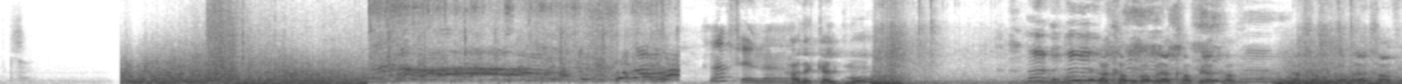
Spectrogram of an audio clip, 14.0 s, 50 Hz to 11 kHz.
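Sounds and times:
bomb explosion in Idlib Syria: 0:01.2 - 0:04.4, 0:08.7 - 0:10.3, 0:12.7 - 0:14.0
laughter: 0:03.7 - 0:06.8, 0:10.2 - 0:13.5
speech: 0:07.5 - 0:08.9, 0:10.4 - 0:14.0.

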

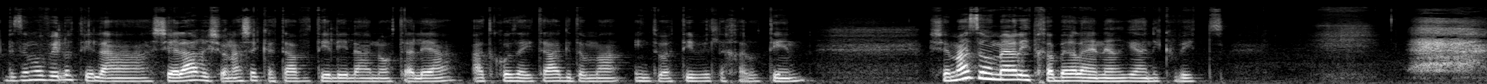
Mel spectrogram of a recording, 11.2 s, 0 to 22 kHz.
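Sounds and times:
speech: 0:00.0 - 0:06.4, 0:07.0 - 0:09.2
woman taking an airy deep inhale: 0:06.2 - 0:07.0, 0:09.8 - 0:11.1.

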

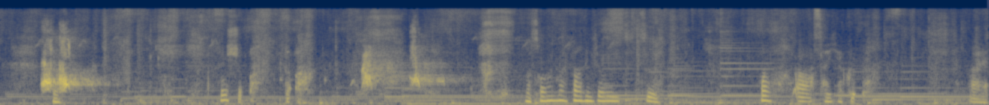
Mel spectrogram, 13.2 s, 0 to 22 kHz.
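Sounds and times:
small dog barking while playing with a ball: 0:00.6 - 0:01.4, 0:04.7 - 0:06.1
speech: 0:00.7 - 0:00.9, 0:03.0 - 0:04.3, 0:07.0 - 0:09.1, 0:10.2 - 0:12.1, 0:13.0 - 0:13.1.

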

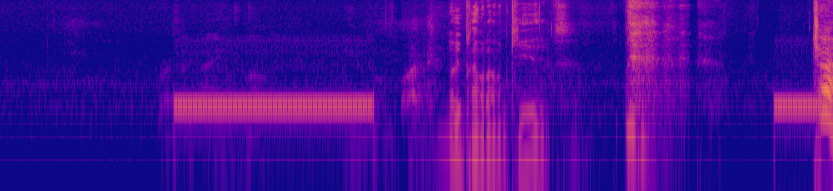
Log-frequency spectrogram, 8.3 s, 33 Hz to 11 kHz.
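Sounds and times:
phone call ringing tone: 0:01.7 - 0:03.8, 0:07.8 - 0:08.3
speech: 0:04.5 - 0:05.7, 0:06.3 - 0:06.8.

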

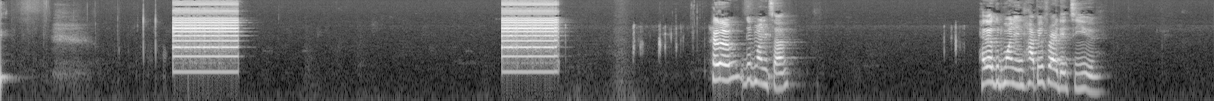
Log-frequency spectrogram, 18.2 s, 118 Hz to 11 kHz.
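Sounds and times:
telephone ringback tones on an outgoing call: 0:02.6 - 0:03.7, 0:07.5 - 0:08.5
speech: 0:10.7 - 0:11.9, 0:14.7 - 0:16.6.

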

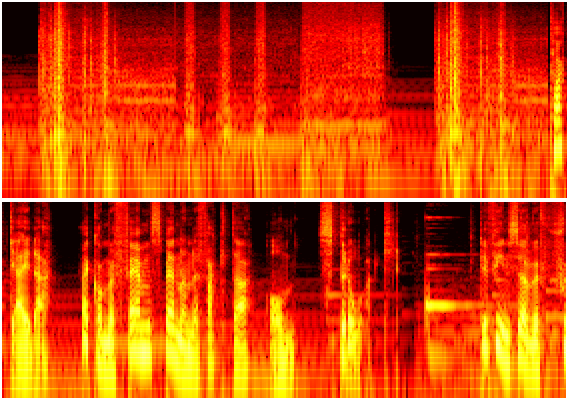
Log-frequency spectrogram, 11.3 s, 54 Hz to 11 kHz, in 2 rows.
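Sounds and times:
printer printing out pages: 0:00.4 - 0:05.5
speech: 0:05.5 - 0:09.6, 0:10.4 - 0:11.2.

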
